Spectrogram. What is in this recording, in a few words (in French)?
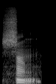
"sheng3", chinois; Cours-de-Chinois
